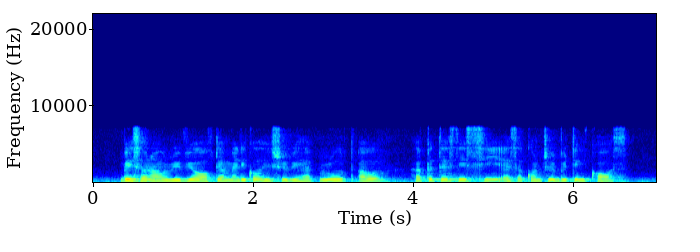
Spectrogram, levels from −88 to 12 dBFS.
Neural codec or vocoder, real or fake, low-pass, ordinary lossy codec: none; real; 7.2 kHz; none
